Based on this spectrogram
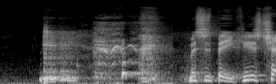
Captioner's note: laughing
